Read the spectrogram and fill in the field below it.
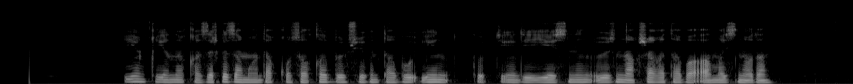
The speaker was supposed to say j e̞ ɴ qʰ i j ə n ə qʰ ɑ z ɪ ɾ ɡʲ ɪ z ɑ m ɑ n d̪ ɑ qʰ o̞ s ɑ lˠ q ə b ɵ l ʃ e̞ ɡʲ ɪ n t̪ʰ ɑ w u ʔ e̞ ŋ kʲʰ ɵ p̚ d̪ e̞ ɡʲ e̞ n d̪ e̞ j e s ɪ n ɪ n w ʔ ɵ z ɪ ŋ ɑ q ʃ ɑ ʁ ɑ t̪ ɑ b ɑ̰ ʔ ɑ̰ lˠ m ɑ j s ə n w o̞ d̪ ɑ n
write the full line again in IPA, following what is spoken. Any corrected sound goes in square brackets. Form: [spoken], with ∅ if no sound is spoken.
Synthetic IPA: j e̞ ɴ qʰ i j ə n ə qʰ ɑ z ɪ ɾ ɡʲ ɪ z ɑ m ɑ n d̪ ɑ qʰ o̞ s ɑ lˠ q ə b ɵ l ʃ e̞ ɡʲ ɪ n t̪ʰ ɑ [b] u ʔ e̞ ŋ kʲʰ ɵ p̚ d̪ e̞ ɡʲ e̞ n d̪ e̞ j e s ɪ n ɪ [ŋ] w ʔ ɵ z ɪ [n] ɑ q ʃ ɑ ʁ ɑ [t̪ʰ] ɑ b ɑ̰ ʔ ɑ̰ lˠ m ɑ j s ə n w o̞ d̪ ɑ n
